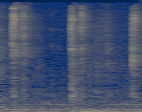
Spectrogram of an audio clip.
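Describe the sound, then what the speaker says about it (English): Three quick bursts of typing on a computer keyboard running Kali Linux, crisp clicky keystrokes close up over a low hum, with short pauses between bursts. "we want to open up MSF console by typing MSF"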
